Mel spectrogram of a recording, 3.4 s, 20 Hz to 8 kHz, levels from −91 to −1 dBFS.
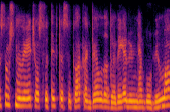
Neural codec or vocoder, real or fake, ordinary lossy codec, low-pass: codec, 24 kHz, 0.9 kbps, WavTokenizer, medium music audio release; fake; Opus, 16 kbps; 7.2 kHz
